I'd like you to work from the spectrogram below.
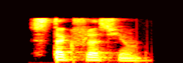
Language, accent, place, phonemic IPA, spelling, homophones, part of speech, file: French, France, Lyon, /staɡ.fla.sjɔ̃/, stagflation, stagflations, noun, LL-Q150 (fra)-stagflation.wav
- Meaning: stagflation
